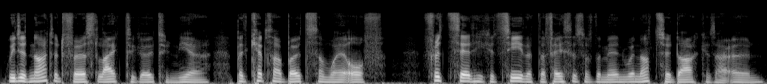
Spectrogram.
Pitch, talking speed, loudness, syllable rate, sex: 120 Hz, 275 wpm, -18 LUFS, 5.4 syllables/s, male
